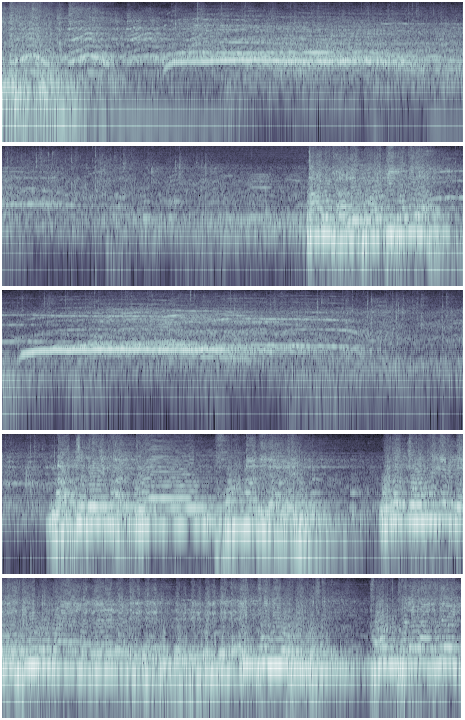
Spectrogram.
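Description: A drum kit plays a beat.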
